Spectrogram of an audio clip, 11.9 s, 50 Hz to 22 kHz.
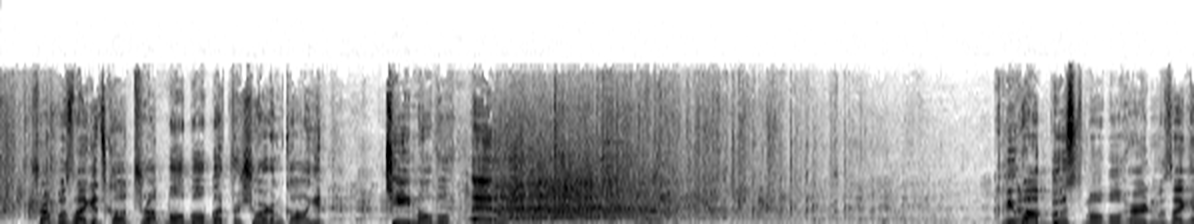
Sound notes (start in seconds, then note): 5.4 laughter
